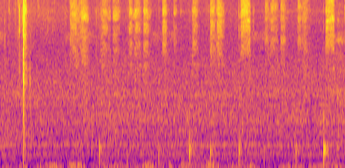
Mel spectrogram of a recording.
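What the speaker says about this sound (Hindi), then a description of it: "इसको मैं दूसरे पेन से लिख रहा हूं ताकि आपको दिक्कत ना हो।" Pen writing on paper during a physics lesson, a series of light scratchy strokes and small taps at an irregular pace, close and fairly quiet.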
